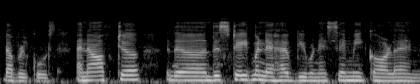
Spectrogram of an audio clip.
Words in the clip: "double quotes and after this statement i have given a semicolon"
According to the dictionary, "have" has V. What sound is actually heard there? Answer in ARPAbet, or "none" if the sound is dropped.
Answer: V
